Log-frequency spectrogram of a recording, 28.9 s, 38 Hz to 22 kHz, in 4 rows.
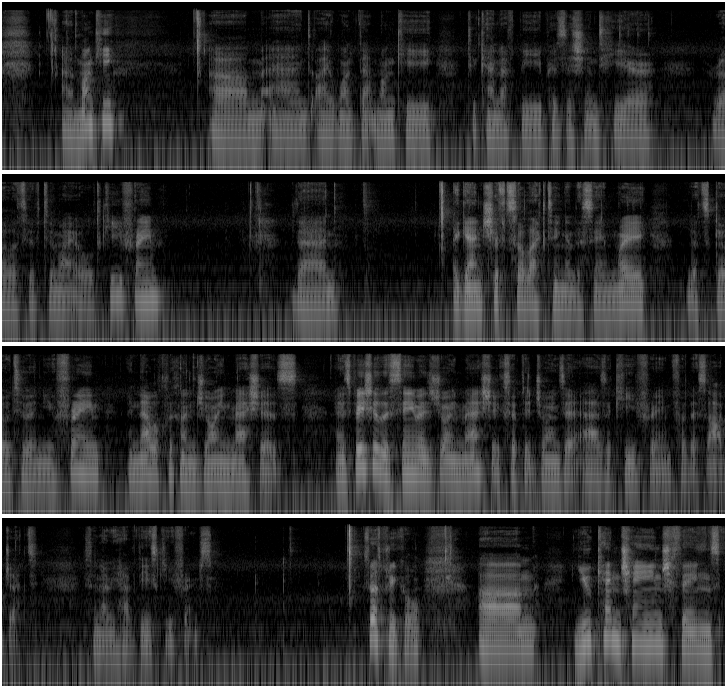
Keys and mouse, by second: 3.9 g, 4.7 click, 6.1 r, 6.3 r, 8.4 click, 13.3 Right, 13.5 Right, 16.3 click, 18.3-20.2 drag, 20.2-24.5 middle drag, 26.9 shift+middle click.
